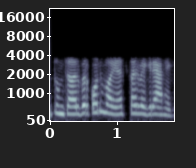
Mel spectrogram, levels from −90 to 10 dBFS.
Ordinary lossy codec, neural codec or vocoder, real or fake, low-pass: none; codec, 16 kHz, about 1 kbps, DyCAST, with the encoder's durations; fake; 3.6 kHz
